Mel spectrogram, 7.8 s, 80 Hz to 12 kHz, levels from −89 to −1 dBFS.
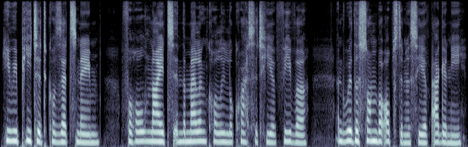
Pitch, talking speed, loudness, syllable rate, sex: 200 Hz, 155 wpm, -18 LUFS, 5.5 syllables/s, female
